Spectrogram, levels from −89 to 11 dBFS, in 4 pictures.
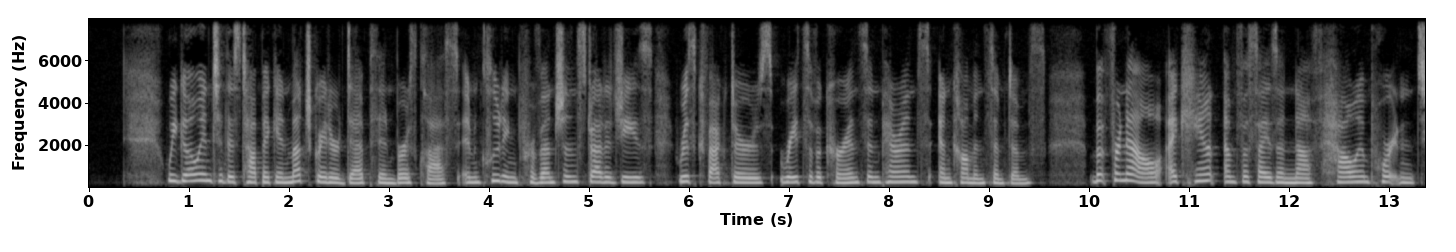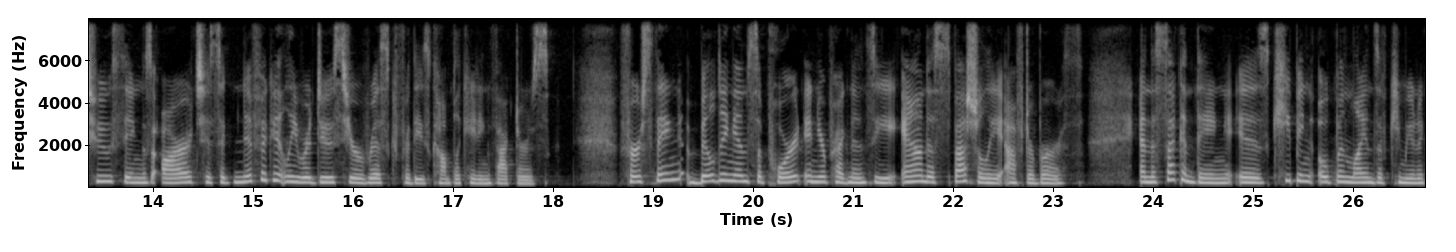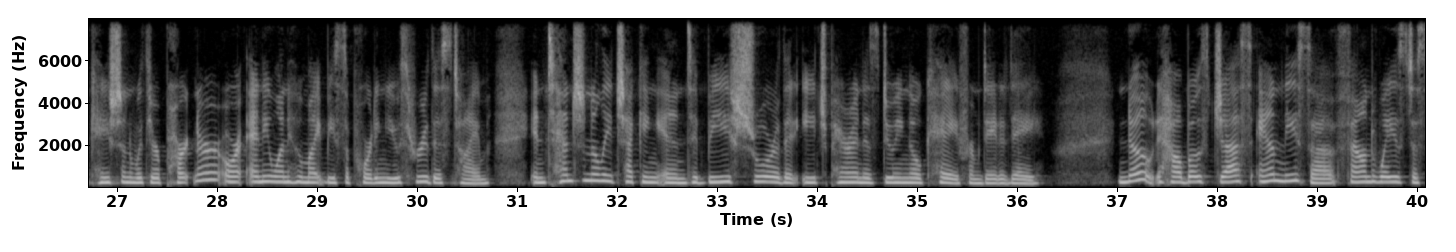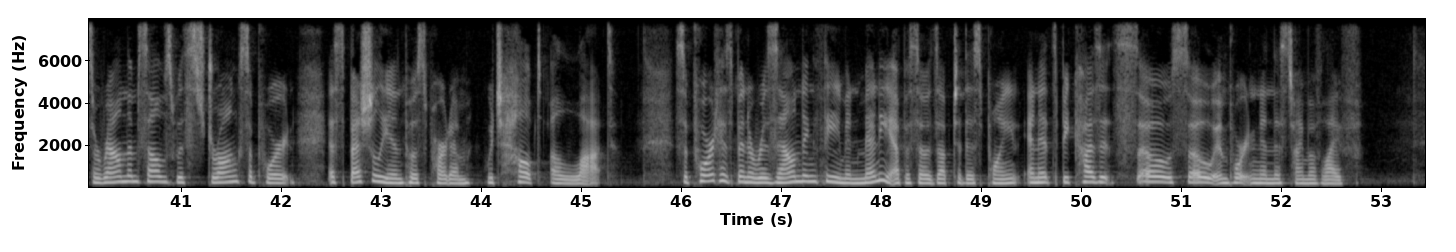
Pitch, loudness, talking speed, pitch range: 230 Hz, -19 LUFS, 160 wpm, 215-255 Hz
